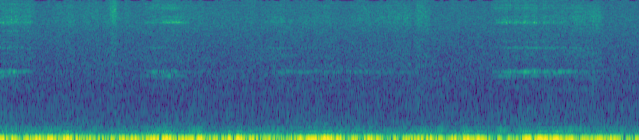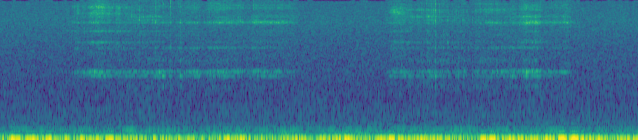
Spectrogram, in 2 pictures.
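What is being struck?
Nothing is struck.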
